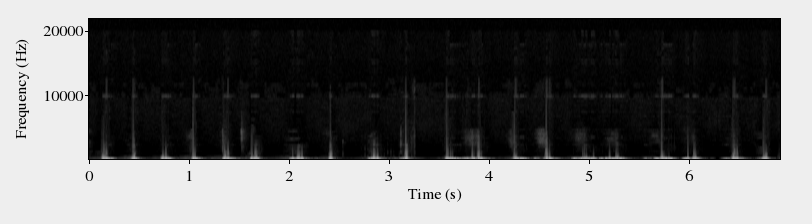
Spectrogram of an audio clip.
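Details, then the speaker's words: Heartbeat of someone who says his heart beat like this 8 to 10 years ago: uneven, unpredictable intervals with no steady rhythm, an irregularly irregular beat of atrial fibrillation, described as the kind that leads to stroke. "यह ek aise व्यक्ति के दिल की धड़कन है जिसे stroke होगा।"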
